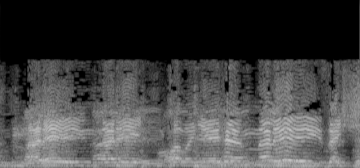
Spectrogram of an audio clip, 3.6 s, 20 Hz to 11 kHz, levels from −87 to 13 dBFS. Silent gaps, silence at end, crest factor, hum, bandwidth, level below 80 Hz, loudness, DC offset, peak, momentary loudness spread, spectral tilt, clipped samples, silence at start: none; 0 s; 16 dB; none; 7.4 kHz; -58 dBFS; -16 LUFS; under 0.1%; -2 dBFS; 7 LU; -3.5 dB/octave; under 0.1%; 0 s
